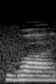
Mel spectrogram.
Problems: constant background noise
